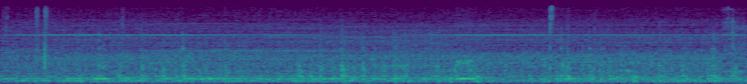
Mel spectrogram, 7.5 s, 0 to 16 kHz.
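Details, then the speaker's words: Flashforge Adventurer 5M printing its first layer with part cooling fans off and doors closed, mic held to the printer: soft whirr, faint stepper buzz and light ticks, about 43 dB; normal printing noise. "so this is what it sounds like when you're just dealing with the mechanical noises of the printer"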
